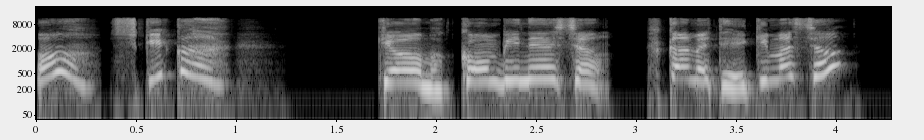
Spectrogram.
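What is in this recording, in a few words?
Japanese, Voice; GF Alarm; SSG69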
